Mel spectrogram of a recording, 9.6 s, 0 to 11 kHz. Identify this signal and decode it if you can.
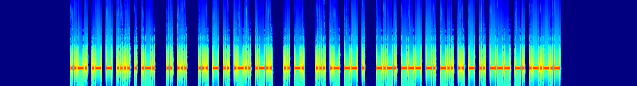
Morse code, heard as a keyed tone, about 44 wpm, 700 Hz. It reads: FATHER IS STILL IN SAME CONDITION.
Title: Sentences from Top 1000 Words 45wpm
